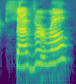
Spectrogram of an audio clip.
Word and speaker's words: several: It looks like three syllables, but when we pronounce it, it's not several, it's several.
